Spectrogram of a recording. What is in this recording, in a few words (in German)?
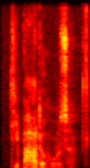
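"Badehose", German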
